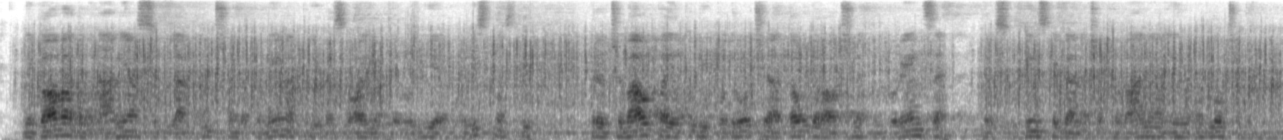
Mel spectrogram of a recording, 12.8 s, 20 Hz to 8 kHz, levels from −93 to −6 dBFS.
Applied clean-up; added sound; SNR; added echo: none; Boiling; 4 dB; reverberation time 1.9 s.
